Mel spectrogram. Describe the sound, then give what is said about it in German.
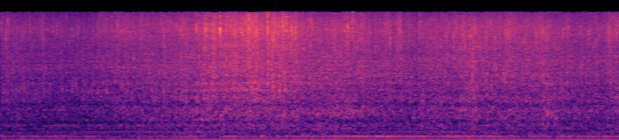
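A motorboat engine drones steadily throughout, with a low, constant hum and a slight swell in loudness midway, accompanied by the wash of water against the hull. “Wenn es ein neues Boot kommt, wo man den Boot erkennt oder den Motor erkennt, dann kommen viele ins Wasser, um näher zu kommen, um uns anzusehen.”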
